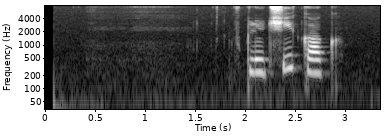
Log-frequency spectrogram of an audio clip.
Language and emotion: Russian, neutral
